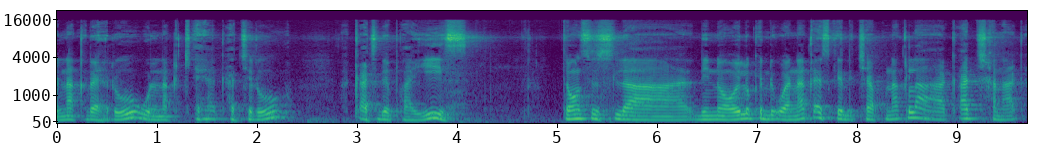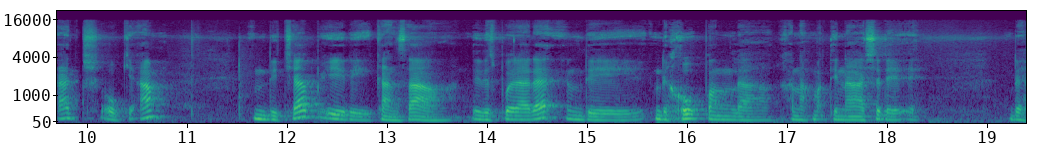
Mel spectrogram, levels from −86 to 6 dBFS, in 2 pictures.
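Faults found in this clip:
Burst of packet loss, 9.89 to 9.97 s, in the speech. Symptom: short held sound fading out, then speech resumes slightly ahead. Probable component: network path and receiver jitter buffer/concealment. Mechanism: consecutive packets lost or late. Receiver extended the last sound for about 55 ms while attenuating it. About 60 ms of speech was never played, so the resumed audio skips forward.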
